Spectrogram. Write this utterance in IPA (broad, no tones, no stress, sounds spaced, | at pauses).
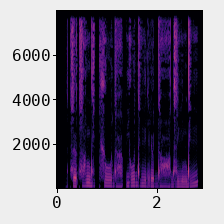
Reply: t͡s ə t͡s ɑ̤ n d i̤ k ʃ uː dʱ a̤ p j u dʱ i r ʏ dʱ ɑ̤ d͡z i n d i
